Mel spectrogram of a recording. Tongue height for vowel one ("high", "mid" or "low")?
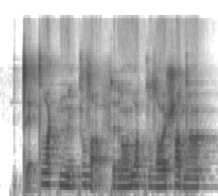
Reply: mid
